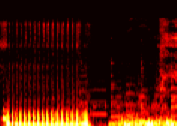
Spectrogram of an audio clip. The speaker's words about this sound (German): Das ist der, das ist der Hund. Ist der, das der? Der kleine neue Hund.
